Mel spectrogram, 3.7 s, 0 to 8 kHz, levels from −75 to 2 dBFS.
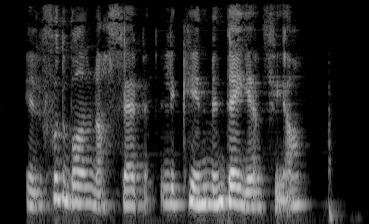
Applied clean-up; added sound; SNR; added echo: neural mask model DeepFilterNet 3.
